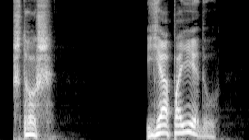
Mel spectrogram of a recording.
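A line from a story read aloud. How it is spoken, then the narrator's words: Calm. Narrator (Russian): сказал Фома спокойно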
